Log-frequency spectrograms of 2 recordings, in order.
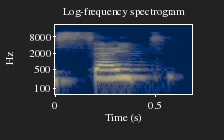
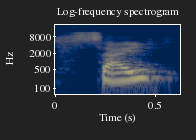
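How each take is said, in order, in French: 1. Le mot se prononce sans son th. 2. Le mot se prononce avec un son th. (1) "je pense que je vais mal le prononcer, moi je dis Scythe" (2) "il y a un petit TH à mettre, ça doit être Scythe"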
